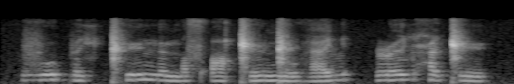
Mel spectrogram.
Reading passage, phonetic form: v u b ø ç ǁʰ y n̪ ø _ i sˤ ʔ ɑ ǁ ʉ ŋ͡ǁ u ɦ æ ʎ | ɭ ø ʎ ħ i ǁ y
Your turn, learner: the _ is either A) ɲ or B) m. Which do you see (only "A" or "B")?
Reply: B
